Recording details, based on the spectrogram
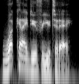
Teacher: The postal clerk asks, what can I do for you today? With that downward inflection at the end because it's a what question.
